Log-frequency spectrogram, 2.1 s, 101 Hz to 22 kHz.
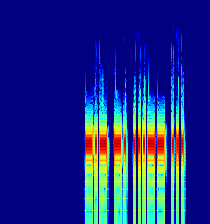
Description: Morse code, heard as a keyed tone, about 47 wpm, 700 Hz. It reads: KN3S
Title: USA Call Signs - 4 Characters - 3x Character Spacing - 50wpm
